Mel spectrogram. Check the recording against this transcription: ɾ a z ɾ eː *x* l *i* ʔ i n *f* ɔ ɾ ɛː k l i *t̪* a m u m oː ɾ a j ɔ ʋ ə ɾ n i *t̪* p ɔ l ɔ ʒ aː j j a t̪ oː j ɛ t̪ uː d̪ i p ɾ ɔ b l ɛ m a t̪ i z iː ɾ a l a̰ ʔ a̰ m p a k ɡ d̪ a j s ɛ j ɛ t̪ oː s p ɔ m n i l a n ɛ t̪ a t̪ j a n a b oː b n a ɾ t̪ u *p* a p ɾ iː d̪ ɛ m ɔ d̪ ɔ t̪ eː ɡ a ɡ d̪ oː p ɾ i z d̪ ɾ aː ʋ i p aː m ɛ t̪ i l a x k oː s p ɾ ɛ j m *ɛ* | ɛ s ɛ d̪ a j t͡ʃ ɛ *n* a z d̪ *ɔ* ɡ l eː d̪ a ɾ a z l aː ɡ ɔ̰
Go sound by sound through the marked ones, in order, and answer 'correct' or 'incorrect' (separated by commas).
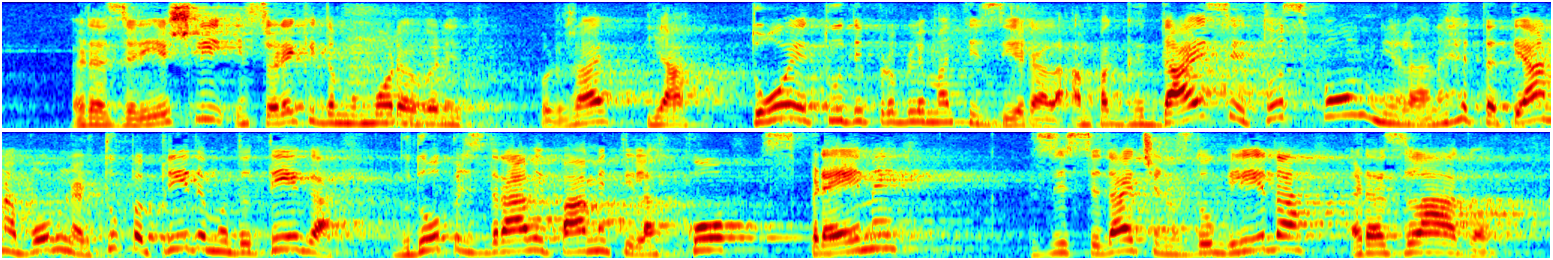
incorrect, correct, incorrect, incorrect, correct, correct, correct, correct, incorrect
